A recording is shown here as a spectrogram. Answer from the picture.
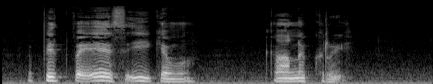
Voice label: karuk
